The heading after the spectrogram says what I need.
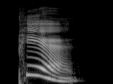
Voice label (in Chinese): "片", Chinese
